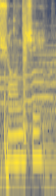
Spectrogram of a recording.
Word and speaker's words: Shang-Chi: I went to see Shang-Chi in the theater, first time in the theater for a while. – I think it's pronounced Shang-Chi.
